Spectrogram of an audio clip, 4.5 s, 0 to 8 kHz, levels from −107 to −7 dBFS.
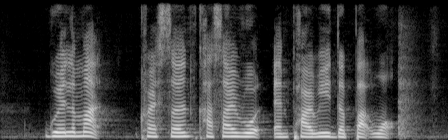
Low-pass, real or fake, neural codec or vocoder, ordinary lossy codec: none; fake; codec, 16 kHz, 16 kbps, FreqCodec, larger model; none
